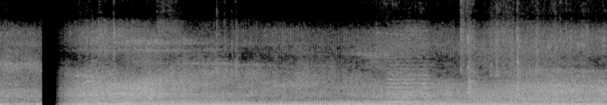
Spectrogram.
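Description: A large coach bus drives past: its diesel engine hums steadily over tyre and road noise, growing loud as it comes close. Just before, the sound cuts out completely for a moment.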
